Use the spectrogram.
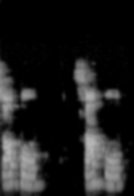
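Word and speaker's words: Tsangpo: So the pronunciation is Sapon, but here it is written at T Sangpo, okay, which mean is the purifier.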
